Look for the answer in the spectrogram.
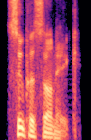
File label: "supersonic", British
